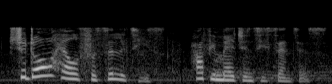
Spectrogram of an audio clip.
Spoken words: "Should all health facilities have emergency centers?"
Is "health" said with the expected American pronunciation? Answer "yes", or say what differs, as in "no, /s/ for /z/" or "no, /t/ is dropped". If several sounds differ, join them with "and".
yes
